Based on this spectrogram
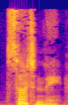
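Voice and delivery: ordinary delivery

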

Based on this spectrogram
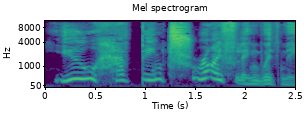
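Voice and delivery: high, slow, hurt outcry; swallow crying out. Acted. Swallow to the reed, slow hurt outcry. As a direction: stretch it out high and wounded. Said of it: "he cried".

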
